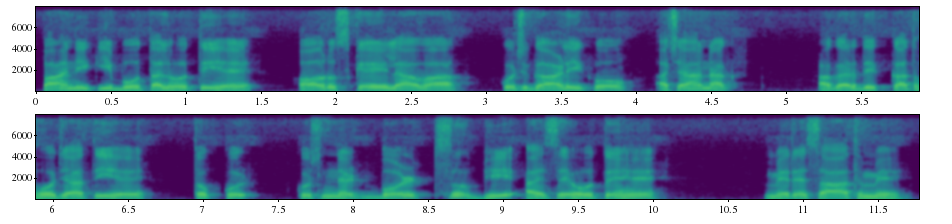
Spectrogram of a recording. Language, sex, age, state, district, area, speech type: Urdu, male, 18-30, Uttar Pradesh, Lucknow, urban, spontaneous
